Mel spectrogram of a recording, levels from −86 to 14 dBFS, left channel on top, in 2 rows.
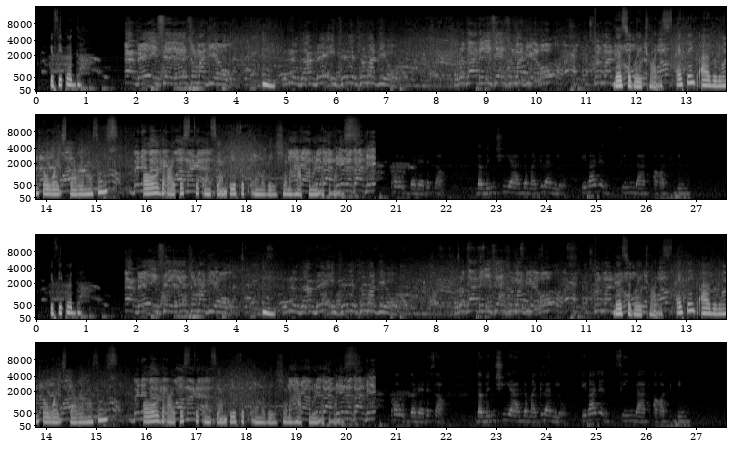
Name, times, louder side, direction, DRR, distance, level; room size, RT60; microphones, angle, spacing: voice 1, 0.1-1.3 4.5-4.8 11.5-12.5 12.8-15.3 15.6-16.8 17.1-20.6, left 3 dB, 70° left, 0.7 m, -29 dB
sound 1, 1.8-20.6, left 4 dB, 30° left, 1.3 m, -40 dB
voice 2, 1.9-4.7 5.3-10.8 17.2-17.8 20.6-26.9, right 2 dB, 35° right, 4.8 m, -53 dB
head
